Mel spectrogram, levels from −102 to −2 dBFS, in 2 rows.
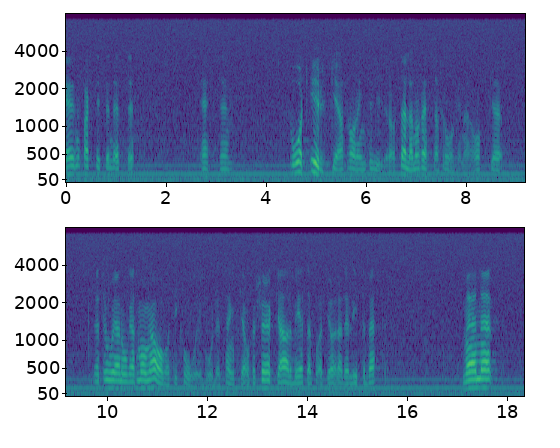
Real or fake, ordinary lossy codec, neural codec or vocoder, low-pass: real; none; none; 7.2 kHz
